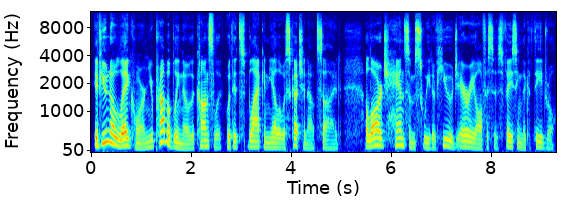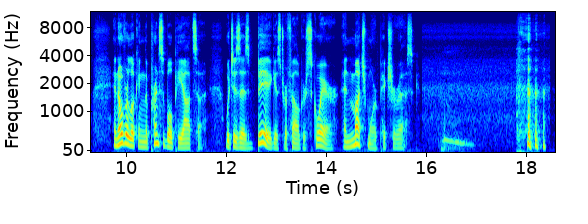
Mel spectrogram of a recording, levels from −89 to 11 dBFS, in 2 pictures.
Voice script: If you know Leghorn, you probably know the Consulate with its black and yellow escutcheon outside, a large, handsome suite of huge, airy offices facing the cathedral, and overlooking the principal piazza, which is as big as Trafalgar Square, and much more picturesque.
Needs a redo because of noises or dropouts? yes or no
yes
